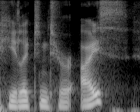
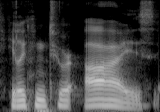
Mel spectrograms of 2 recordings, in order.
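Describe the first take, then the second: First: The final sound is a voiceless S, vowel short. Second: The final sound is a voiced Z, vowel lengthened. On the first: It sounds like frozen ice. The speaker calls it wrong. "that sounds kind of funny" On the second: The speaker means someone's eyes. The speaker calls it right. "the S becomes voiced into sort of a Z sound"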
